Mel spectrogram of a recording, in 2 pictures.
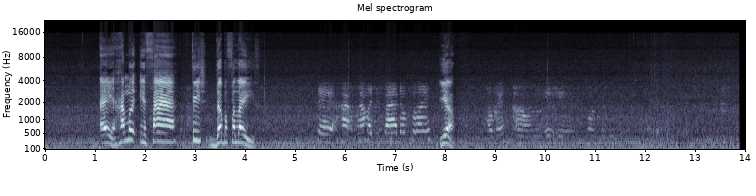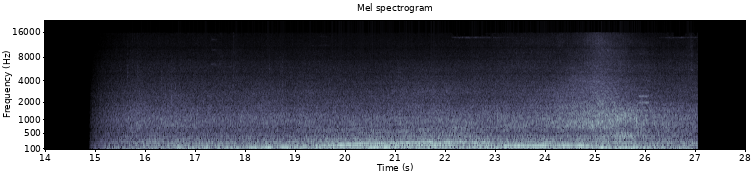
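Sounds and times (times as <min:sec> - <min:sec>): car engine accelerating: 0:15.6 - 0:25.7.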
